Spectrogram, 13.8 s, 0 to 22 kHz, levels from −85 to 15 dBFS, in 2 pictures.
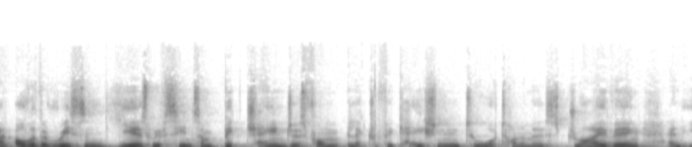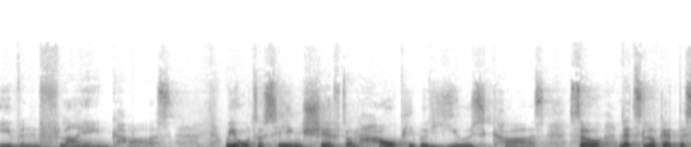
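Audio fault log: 5.35 to 5.40 s, short stall from a late packet: a packet was due but hadn't arrived, so the jitter buffer ran dry and the receiver held the last sound for about 31 ms until it came. Nothing is lost; the sound simply lingers, adding that much delay.
5.44 to 5.48 s, short concealed packet loss: about 20 ms of audio never reached the decoder. The receiver patched the gap by extending the preceding sound for about 13 ms and then blending back, leaving a brief smear.
10.73 to 11.24 s, jitter buffer speed-up: with more audio queued than the buffer's target, the receiver repeatedly removed small pitch-period slices, roughly 40 ms in total. Playback runs at about 106% speed without any pitch change, so this half-second sounds slightly rushed.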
